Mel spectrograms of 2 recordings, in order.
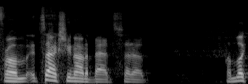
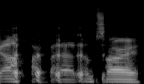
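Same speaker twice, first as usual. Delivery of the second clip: sheepish apology; 2 semitones lower, 8 dB quieter than usual. Retold or imitated. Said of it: "I was like".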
